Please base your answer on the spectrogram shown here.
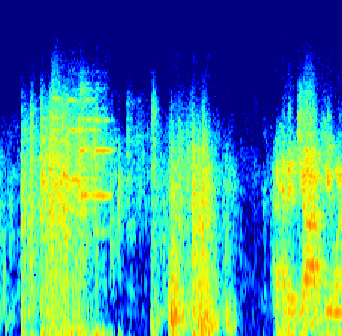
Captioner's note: glass shattering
